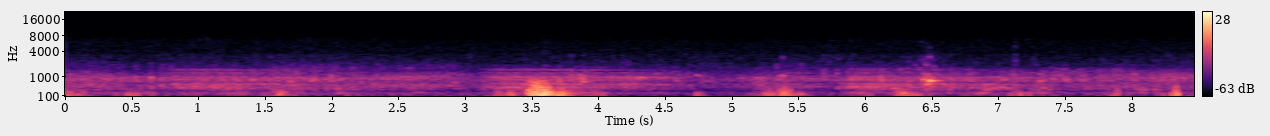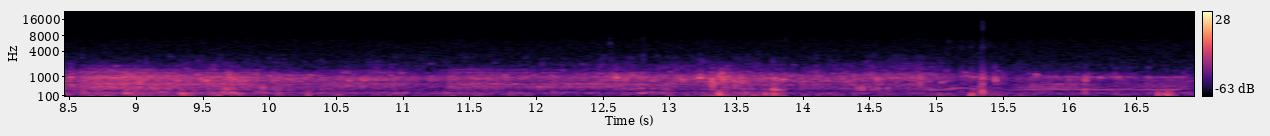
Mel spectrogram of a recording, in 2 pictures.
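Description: Muffled, gurgling underwater sound of moving water heard through a phone's sealed waterproof case, with several dull thumps, the loudest about three and a half seconds in.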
